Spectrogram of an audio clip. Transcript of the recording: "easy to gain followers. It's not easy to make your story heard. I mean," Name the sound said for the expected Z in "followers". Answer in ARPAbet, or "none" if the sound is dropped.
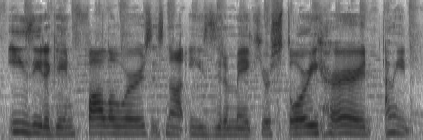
Z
